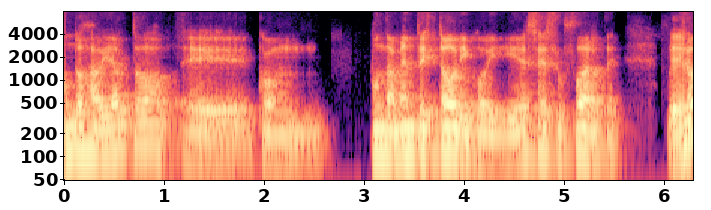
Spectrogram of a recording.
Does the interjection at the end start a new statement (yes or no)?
no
